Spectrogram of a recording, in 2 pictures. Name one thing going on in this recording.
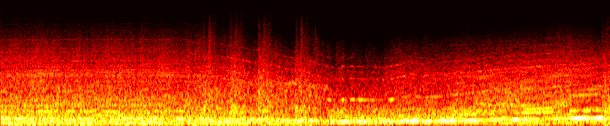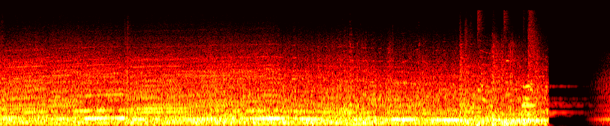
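A racing car engine roars and revs up and down through the gears.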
